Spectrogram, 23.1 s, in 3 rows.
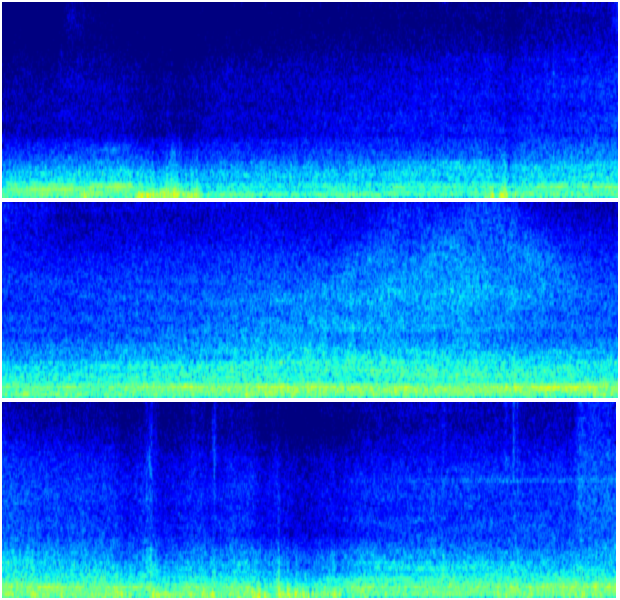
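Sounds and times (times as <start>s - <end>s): train wheels rumbling on rail: 0.0s - 23.0s
hiss: 22.5s - 23.0s.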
